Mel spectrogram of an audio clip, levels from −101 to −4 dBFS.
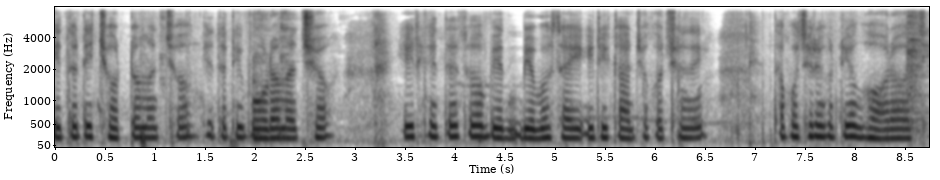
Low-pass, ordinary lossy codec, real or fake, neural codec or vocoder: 7.2 kHz; none; real; none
